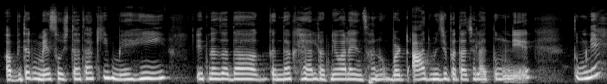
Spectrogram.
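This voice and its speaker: A woman with a high, soft voice plays a stubborn, flustered young man from a read-aloud fan story. He protests and trips over his words, half playful and half embarrassed. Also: fairly even intonation, fairly quick. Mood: flustered, protesting. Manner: protesting, stammering.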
